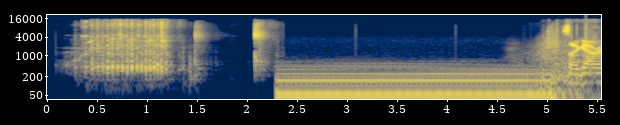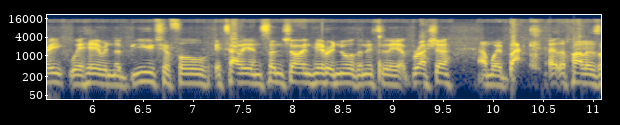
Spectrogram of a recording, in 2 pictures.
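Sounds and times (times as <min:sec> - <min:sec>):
short swish: 0:04.7 - 0:05.7.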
